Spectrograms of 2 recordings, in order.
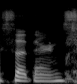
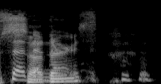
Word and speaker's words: Southerners: Eu não falei Southerners. I falei Southerns. Yeah. That's why. So Southerners.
